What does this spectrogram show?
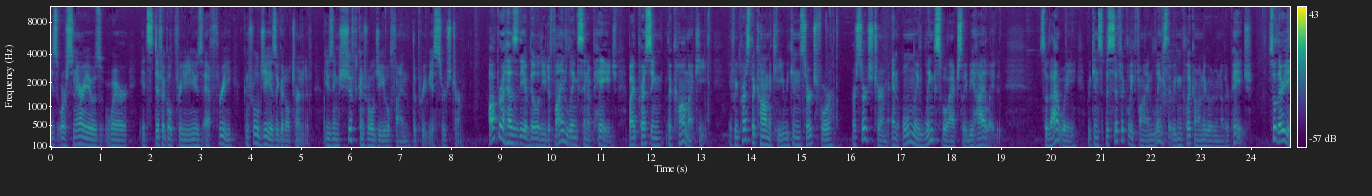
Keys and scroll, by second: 4.7 ctrl+shift+g, 11.7 ,.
